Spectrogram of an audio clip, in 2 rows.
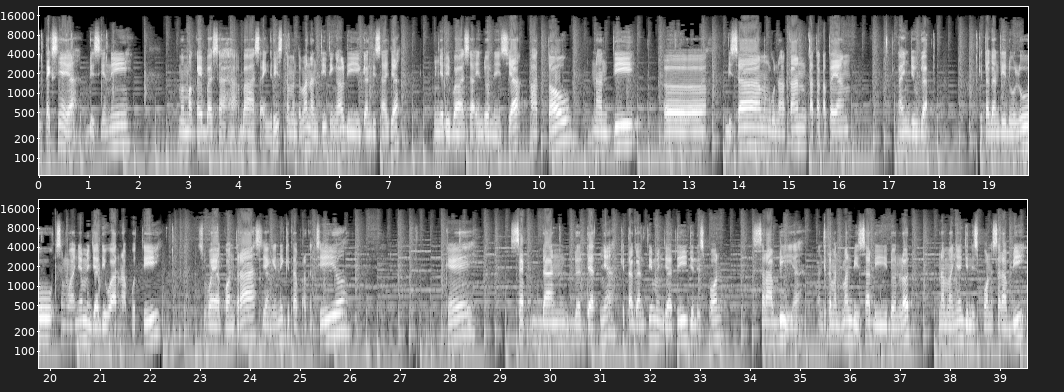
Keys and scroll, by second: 2.7 ctrl+c, 5.8 ctrl+v, 6.4 ctrl+a, 7.2 ctrl+e, 8.2 ctrl+], 9.4 ctrl+[, 14.4 b, 14.5 a, 14.6 h, 15.5 Return, 20.3 ctrl+a, 25.4 ctrl+[, 28.3 Return, 32.6 s, 34.3 r, 34.4 a, 35.6 Return.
